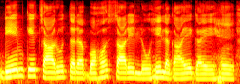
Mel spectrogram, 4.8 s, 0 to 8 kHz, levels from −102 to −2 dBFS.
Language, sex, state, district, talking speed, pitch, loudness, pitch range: Hindi, male, Jharkhand, Ranchi, 125 wpm, 150 Hz, -14 LUFS, 135-165 Hz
